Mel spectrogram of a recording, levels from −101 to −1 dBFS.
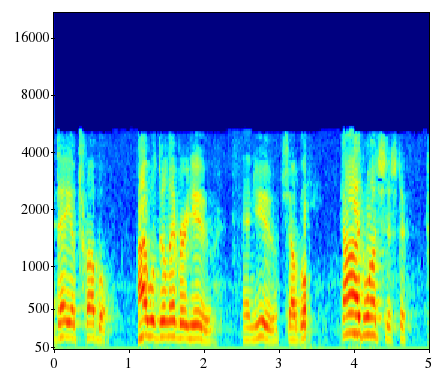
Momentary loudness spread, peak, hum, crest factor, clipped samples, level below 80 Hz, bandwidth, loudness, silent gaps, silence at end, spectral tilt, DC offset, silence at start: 14 LU; -6 dBFS; none; 16 dB; under 0.1%; -60 dBFS; 5.4 kHz; -20 LUFS; none; 0 s; -8 dB/octave; 0.4%; 0 s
